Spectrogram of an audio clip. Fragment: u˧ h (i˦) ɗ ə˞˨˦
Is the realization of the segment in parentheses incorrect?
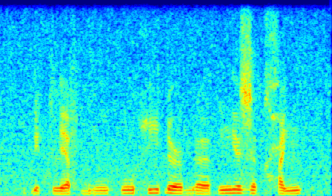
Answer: no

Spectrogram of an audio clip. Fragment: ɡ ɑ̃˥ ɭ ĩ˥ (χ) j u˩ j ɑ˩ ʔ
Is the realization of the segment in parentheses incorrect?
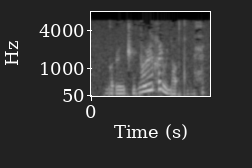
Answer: no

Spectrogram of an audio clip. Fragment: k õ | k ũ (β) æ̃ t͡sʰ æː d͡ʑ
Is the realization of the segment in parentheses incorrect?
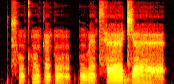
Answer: no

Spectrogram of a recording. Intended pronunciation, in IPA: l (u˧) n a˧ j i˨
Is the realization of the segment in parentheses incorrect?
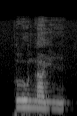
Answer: no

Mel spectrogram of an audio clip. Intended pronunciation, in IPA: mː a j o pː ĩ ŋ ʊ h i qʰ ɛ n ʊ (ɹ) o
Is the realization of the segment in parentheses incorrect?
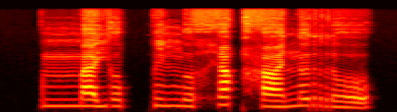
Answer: yes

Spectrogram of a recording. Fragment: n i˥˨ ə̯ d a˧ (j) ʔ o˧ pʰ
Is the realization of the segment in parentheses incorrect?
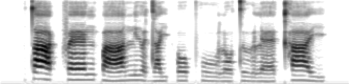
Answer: no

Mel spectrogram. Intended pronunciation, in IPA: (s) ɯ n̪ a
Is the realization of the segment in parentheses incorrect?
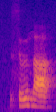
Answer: no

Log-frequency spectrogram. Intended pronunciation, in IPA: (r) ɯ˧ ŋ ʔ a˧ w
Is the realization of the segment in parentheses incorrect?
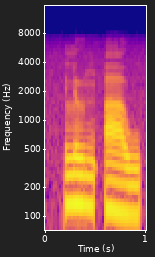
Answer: yes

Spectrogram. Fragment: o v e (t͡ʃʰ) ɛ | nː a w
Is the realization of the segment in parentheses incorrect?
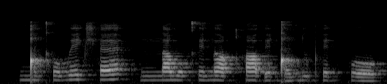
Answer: no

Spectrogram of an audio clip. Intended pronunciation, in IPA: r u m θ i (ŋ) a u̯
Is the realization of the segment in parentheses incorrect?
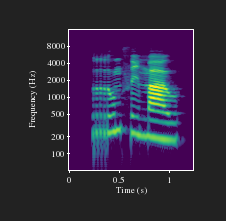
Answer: yes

